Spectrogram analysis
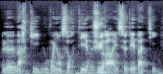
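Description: A man narrating a classic story as an audiobook, in a measured, dramatic manner. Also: low voice, a bit bright, husky.

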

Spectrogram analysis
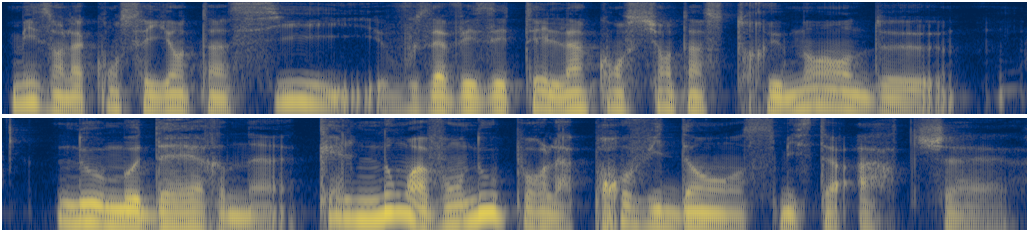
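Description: A man reading a novel aloud, voicing an effusive, gossiping older aristocratic woman with theatrical, hushed asides. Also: lowish voice, animated, takes it slowly, gravelly, heavily acted. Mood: gushing.

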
